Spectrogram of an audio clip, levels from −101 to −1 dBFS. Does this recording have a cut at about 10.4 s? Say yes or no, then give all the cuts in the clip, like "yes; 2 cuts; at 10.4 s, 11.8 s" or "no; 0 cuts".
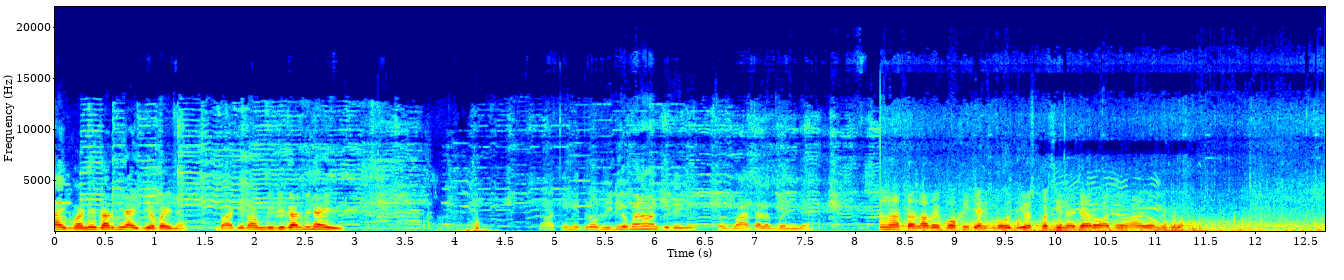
no; 1 cut; at 8.3 s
